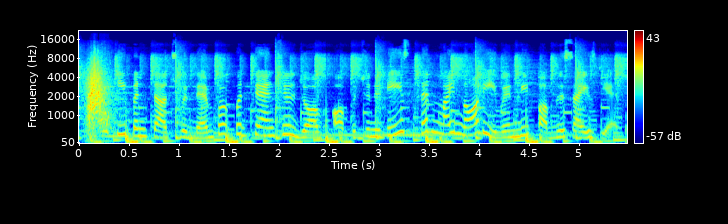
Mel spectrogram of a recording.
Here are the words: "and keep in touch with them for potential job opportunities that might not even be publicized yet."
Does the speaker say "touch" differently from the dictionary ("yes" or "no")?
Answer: no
